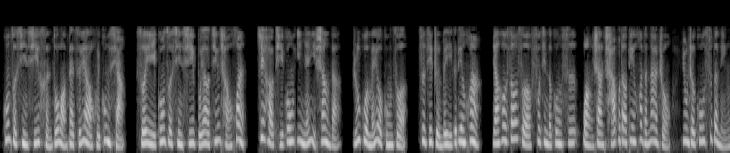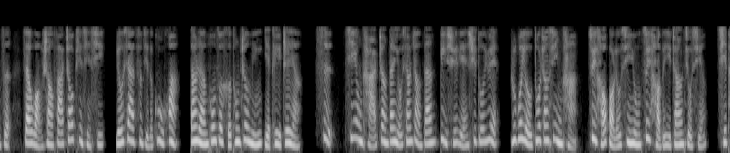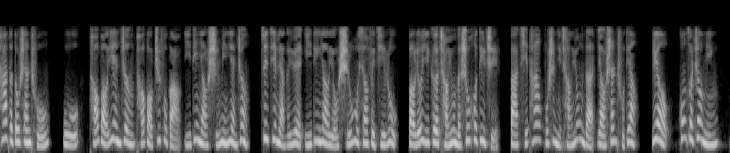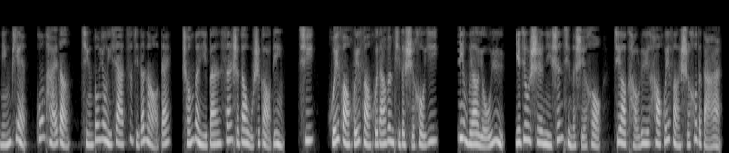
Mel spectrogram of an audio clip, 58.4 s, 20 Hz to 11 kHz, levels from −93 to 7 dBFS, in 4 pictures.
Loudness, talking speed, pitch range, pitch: -22 LUFS, 275 characters per minute, 220-285 Hz, 250 Hz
